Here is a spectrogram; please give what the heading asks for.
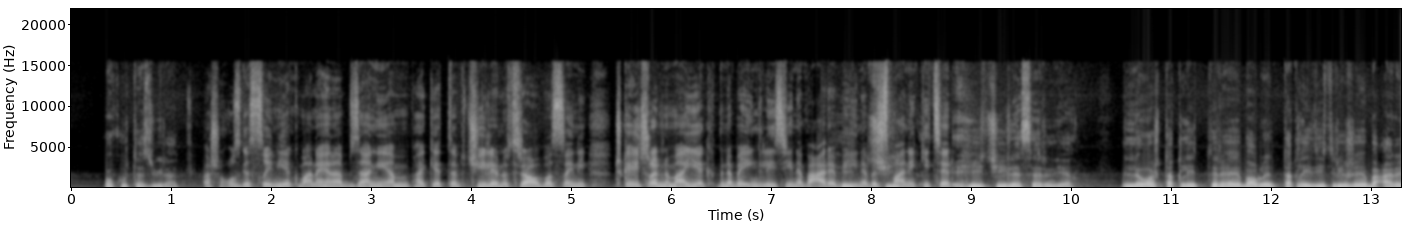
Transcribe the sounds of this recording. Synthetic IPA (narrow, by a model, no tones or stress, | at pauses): wɐkut̪ʰɐzwḭːɾa̰ːt̪̚ | b̥aːʃɐɣozɡɐsˤiːnijɐkmaːnɐhɐnaːbɨzaːniʔɐmpaːket̪ɐbt͡ʃʰileːnusɾaːwbɐsˤiniːt͡ʃʰʊ̥kɐhiːt͡ʃrenumaːjiekbnɐbɐʔɪŋɡliːziːnɐbɐʕaɾɐbinɐbɐzzmaːnekiːt̪ʰɨɾɦiːt͡ʃʰiːlɐsɐɾnijɐ | lɐwɐʃt̪ɐqlid̪̚t̪ʰɨɾhɛjbaːbleːnt̪ɐqliːd̪iːt̪ɨɾiːʃ̬hɛjebɨʕaɾɐ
